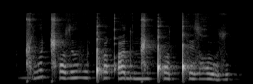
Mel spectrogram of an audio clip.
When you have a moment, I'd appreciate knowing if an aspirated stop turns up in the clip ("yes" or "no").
yes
